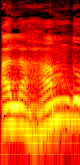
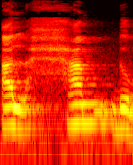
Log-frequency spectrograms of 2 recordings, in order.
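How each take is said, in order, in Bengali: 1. h ধ্বনিটি হালকা, গলায় কোনো চাপ নেই। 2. h ধ্বনিটি গলার মাঝখান থেকে চাপ দিয়ে বলা হয়। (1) "বলা যাবে না" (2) "বলতে হবে"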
